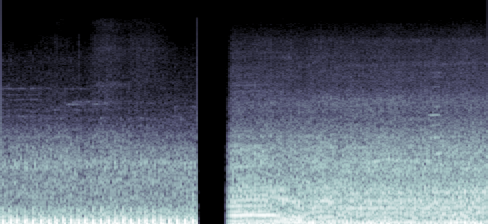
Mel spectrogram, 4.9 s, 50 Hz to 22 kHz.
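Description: Bajaj Dominar 250's single-cylinder engine running steadily under way. The sound cuts out for a moment about two seconds in, and when it returns the engine note eases down slightly.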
